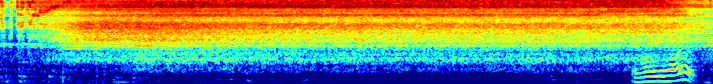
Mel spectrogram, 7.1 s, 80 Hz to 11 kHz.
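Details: Breville 900 espresso machine after service (new boiler gaskets, fix for a solenoid valve causing loud noises): steam wand test gives a strong, steady hiss, normal operation.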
